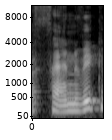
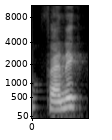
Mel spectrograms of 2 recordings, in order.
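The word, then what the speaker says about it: Fenwick: और एक प्रोनंसिएशन इसका जो है फेनविक भी होता है। ठीक है? लेकिन वो सरनेम्स के लिए यह एप्रोप्रियट है। अब मैं क्यों कह रहा हूं? इसको मैं प्रोनाउंसिएशन क्यों कर रहा हूं? फेनिक।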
